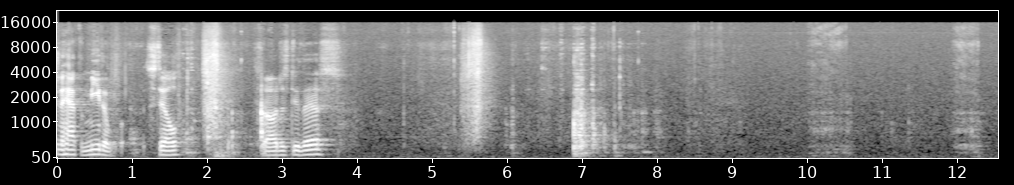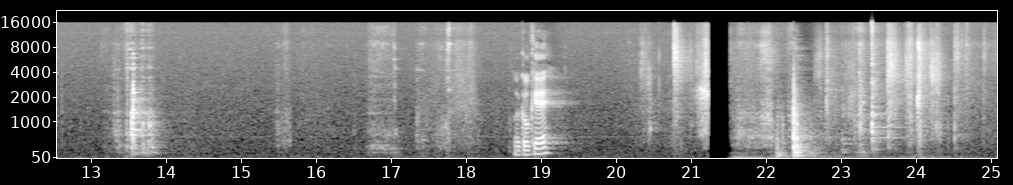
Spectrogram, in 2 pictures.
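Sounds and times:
scraping on wooden rail: 0:00.6 - 0:03.0.

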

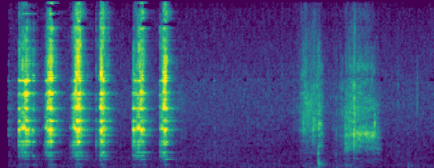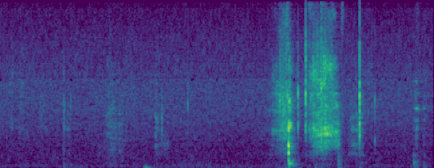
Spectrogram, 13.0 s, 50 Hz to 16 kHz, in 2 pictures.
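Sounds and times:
knife sawing through steak: 0:00.3 - 0:02.7, 0:10.6 - 0:11.7.

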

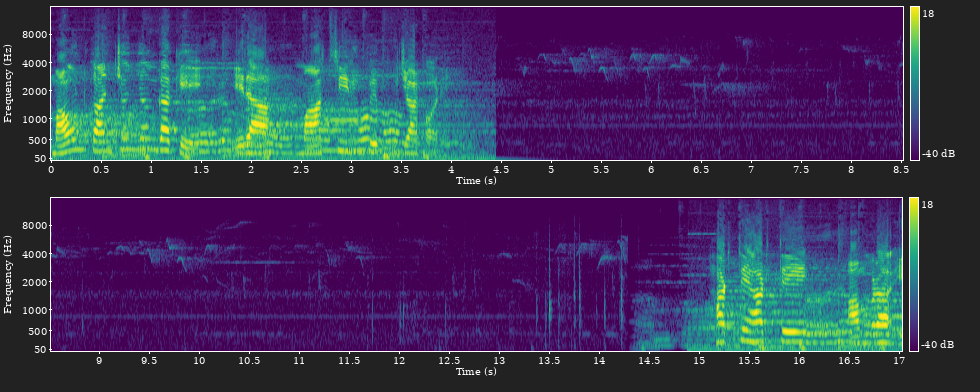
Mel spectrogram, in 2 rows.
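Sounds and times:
faint outdoor hiss: 0:00.0 - 0:14.3
small birds chirping: 0:04.4 - 0:14.3.

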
